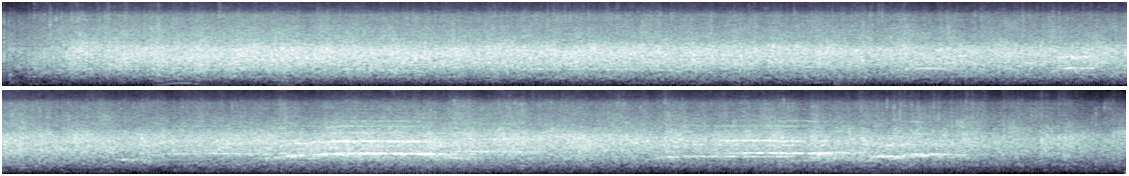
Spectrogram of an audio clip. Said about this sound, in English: Everyone listening on their radio is just wondering what the rapturous and thunderous applause was all about. I like to milk that for everything I can.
